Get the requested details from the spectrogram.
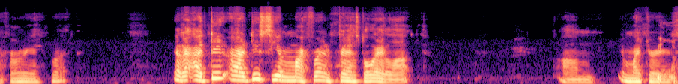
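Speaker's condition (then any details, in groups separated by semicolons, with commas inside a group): Cerebral ataxia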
